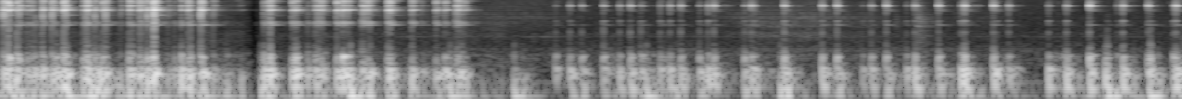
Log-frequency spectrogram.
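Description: Long nails rapidly tap the bottom and sides of an embossed, clear, hollow, empty glass mason jar that is turned upside down over a microphone. The taps give dense, hollow low thumps with bright glassy clinks that die out almost at once. There is a brief pause partway through before the tapping resumes.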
